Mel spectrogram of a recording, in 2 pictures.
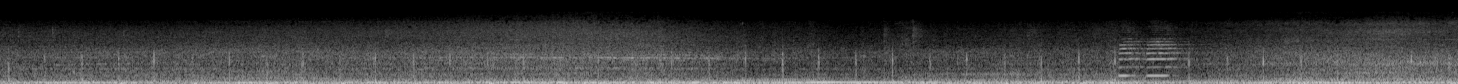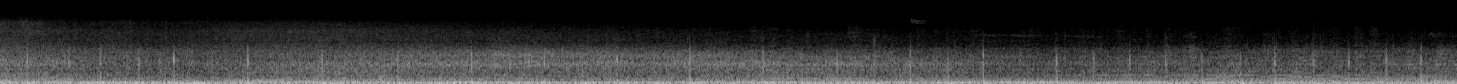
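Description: A vehicle horn gives one short toot about eleven seconds in, over steady road and traffic noise, with vehicles passing close by.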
